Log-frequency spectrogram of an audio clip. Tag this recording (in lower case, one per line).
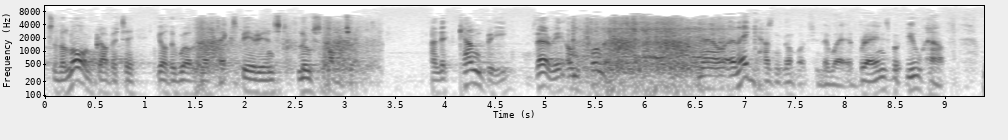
speech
